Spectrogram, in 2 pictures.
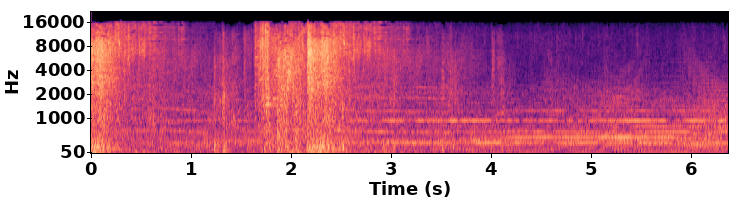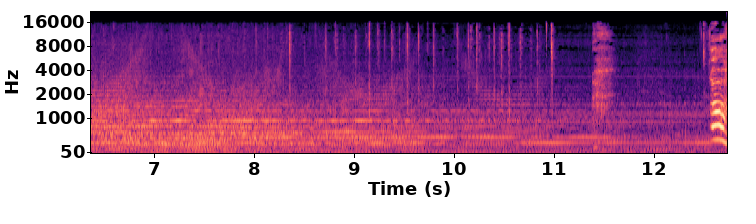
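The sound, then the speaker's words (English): A rapid burst of sharp gunshots cracks out in the first couple of seconds, then fades into a steady, humming tonal backdrop with a few isolated pops near the end. “Is it too much to hope that that's just an engine backfiring?”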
